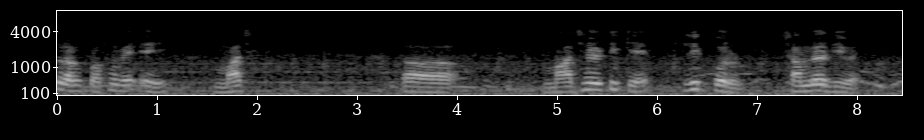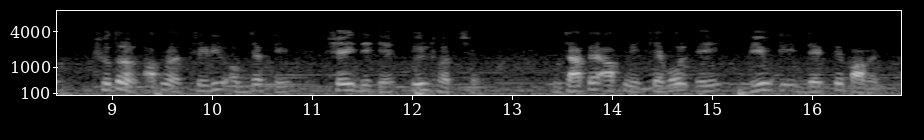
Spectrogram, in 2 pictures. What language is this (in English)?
Bangla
